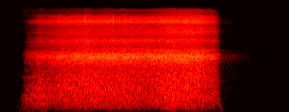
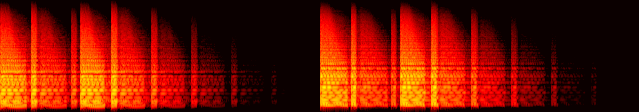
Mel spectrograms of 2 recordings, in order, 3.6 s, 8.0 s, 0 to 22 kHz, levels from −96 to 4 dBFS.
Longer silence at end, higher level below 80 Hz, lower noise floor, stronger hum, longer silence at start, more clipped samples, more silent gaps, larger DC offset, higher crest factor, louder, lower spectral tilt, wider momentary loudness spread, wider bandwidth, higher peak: second, 0.85 s vs 1.85 s; about the same, under -90 dBFS vs under -90 dBFS; second, -81 dBFS vs -88 dBFS; neither; first, 0.3 s vs 0 s; neither; second, none vs 3.77-3.89 s, 3.95-4.00 s; neither; about the same, 20 dB vs 22 dB; second, -35 LUFS vs -26 LUFS; second, 2.5 dB/octave vs -1 dB/octave; second, 13 LU vs 16 LU; second, 16 kHz vs 18.5 kHz; second, -20 dBFS vs -8 dBFS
